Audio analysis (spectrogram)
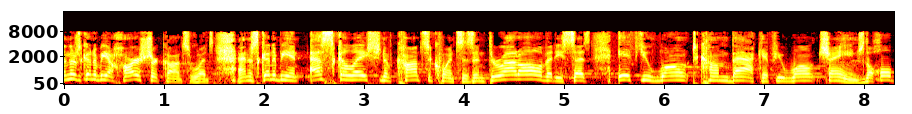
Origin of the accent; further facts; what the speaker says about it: United States; because I'm an American citizen.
